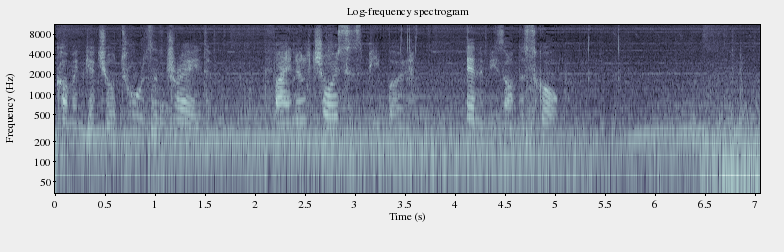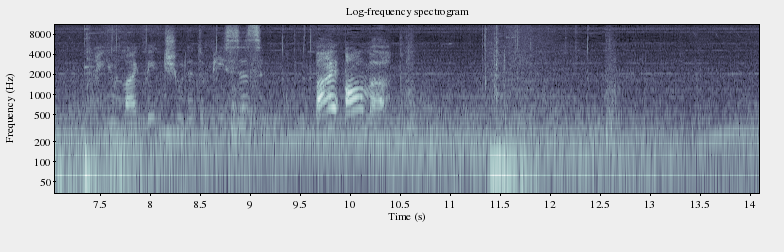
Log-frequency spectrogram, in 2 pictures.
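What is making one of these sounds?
Short electronic menu clicks sound now and then.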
